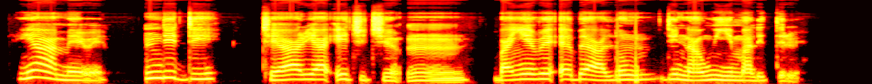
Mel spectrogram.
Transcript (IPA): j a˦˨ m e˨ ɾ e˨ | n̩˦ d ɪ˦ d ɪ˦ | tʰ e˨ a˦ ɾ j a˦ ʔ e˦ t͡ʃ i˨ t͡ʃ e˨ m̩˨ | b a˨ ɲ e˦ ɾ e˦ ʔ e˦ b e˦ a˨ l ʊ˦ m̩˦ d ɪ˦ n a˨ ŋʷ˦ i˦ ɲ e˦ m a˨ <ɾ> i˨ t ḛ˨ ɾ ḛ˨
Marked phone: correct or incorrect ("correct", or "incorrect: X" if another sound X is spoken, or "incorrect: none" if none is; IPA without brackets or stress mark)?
incorrect: l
